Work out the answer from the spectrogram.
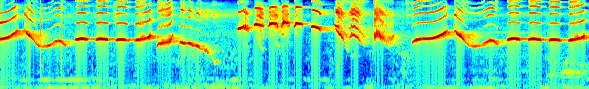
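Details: Oriental magpie-robin singing sharp 'roll tembakan' material meant for training caged birds: clear sliding whistles, a falling note, rapid rhythmic bursts, then steady wavering whistling.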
